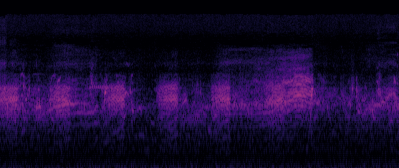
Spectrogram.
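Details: Greater sandhill cranes on wet meadows of Modoc National Wildlife Refuge, a high-desert summer home in northeastern California; loud rattling calls, roughly one-second bursts repeated with short gaps, over a continuous wash of distant bird calls.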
